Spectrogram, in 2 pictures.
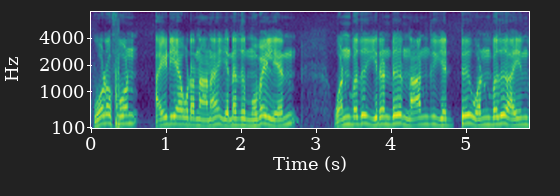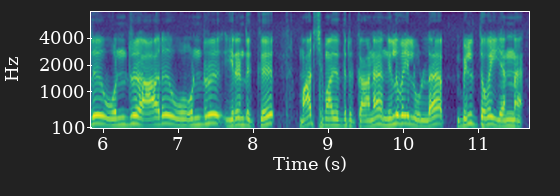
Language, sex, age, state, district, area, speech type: Tamil, male, 30-45, Tamil Nadu, Chengalpattu, rural, read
